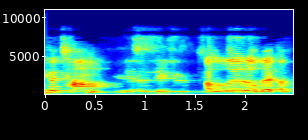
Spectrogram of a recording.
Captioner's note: students speaking in the background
